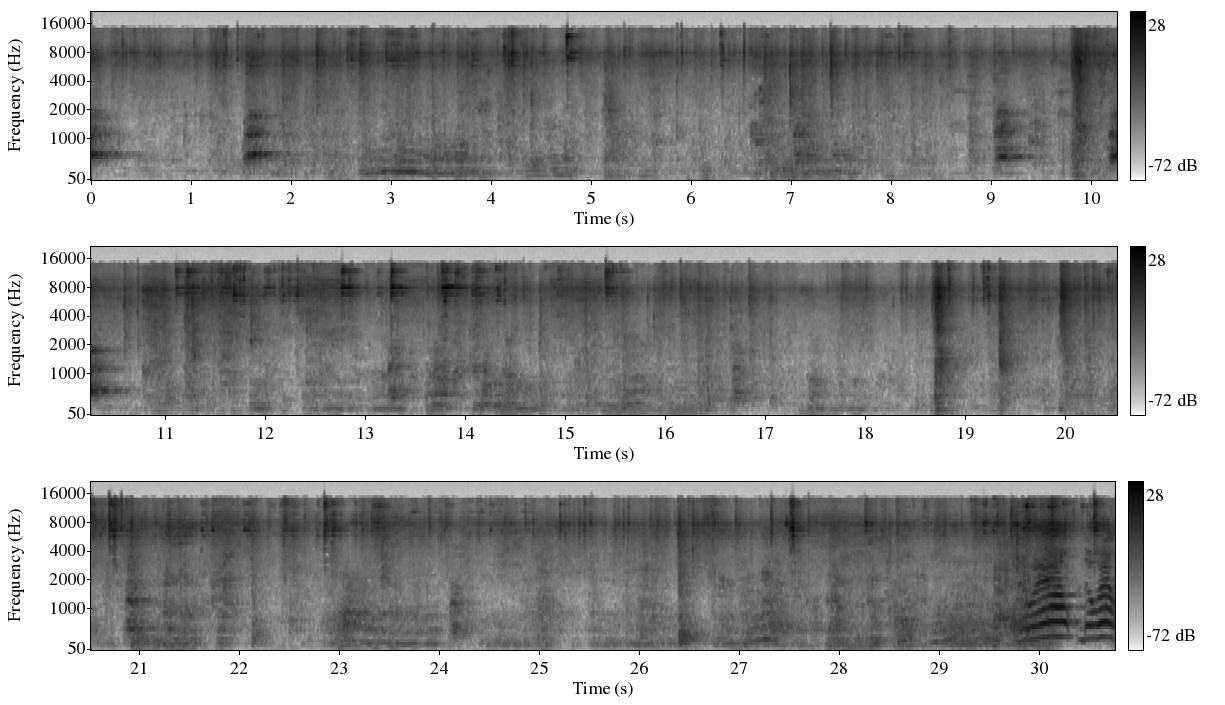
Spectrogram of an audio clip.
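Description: Several dogs play-fighting, with a few sharp barks and a near-continuous mix of rough play vocalizations between them.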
